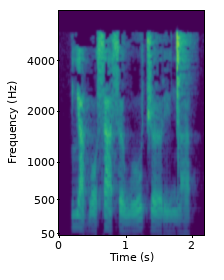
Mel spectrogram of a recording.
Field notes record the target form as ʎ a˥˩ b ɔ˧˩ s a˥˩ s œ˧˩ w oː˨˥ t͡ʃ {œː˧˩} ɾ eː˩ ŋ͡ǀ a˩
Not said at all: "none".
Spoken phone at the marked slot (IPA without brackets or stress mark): œː˧˩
